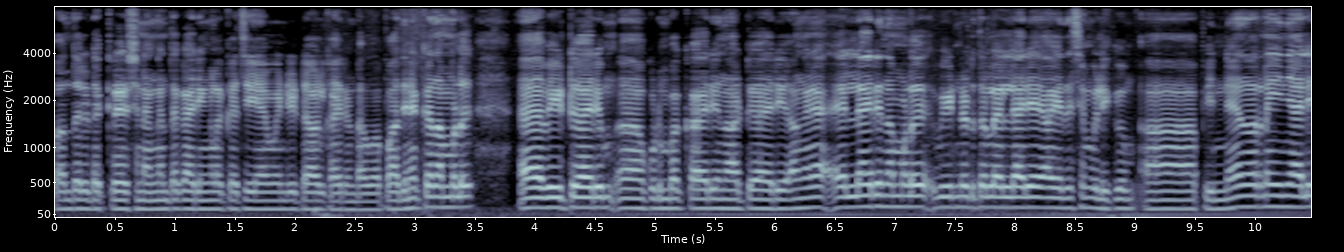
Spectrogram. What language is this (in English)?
Malayalam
